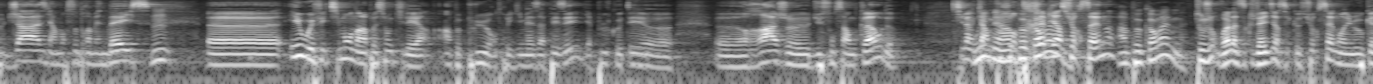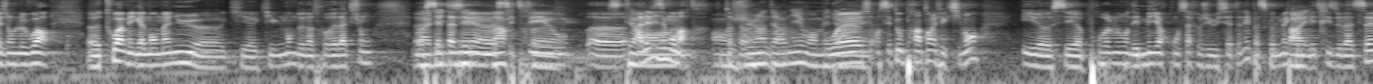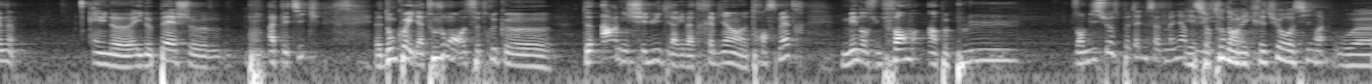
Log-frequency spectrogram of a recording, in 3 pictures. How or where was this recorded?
live audience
